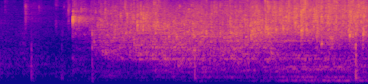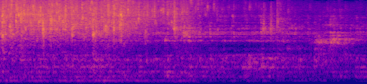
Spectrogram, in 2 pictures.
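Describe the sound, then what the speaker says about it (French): Cold tap water runs steadily into a container as seeds are rinsed. It starts with a sudden splash and then becomes a continuous, full, close rushing flow that lasts throughout with no voices. "On remplit d'eau froide."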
